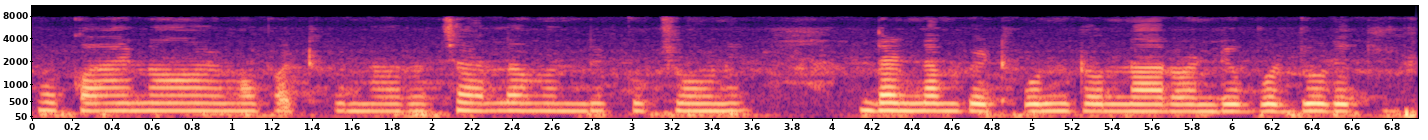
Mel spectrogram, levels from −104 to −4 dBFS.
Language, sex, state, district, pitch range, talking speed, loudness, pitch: Telugu, female, Andhra Pradesh, Annamaya, 215-225 Hz, 80 wpm, -16 LUFS, 220 Hz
